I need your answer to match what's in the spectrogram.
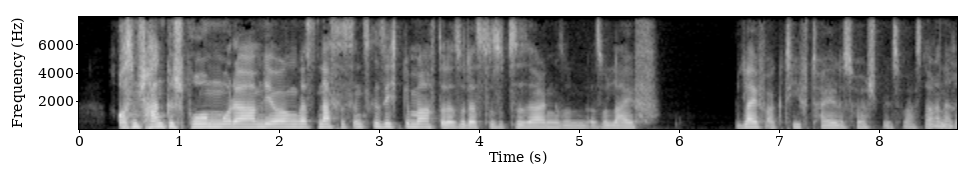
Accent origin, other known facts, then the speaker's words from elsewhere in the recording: Berlin, Germany; Ich komme aus Berlin. Bin hier auch geboren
